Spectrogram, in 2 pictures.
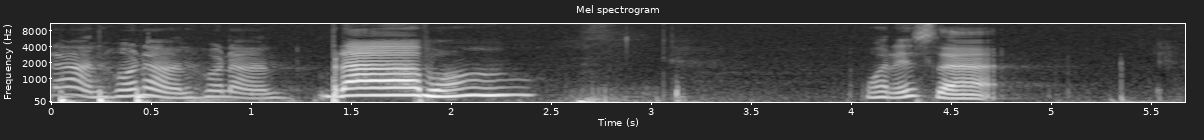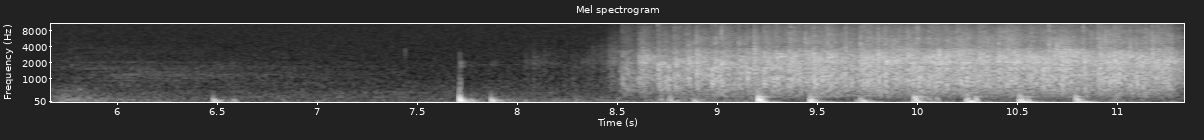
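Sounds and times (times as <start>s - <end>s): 
speech: 0.0s - 2.4s, 4.1s - 4.8s
people clapping after a movie: 8.4s - 11.3s.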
